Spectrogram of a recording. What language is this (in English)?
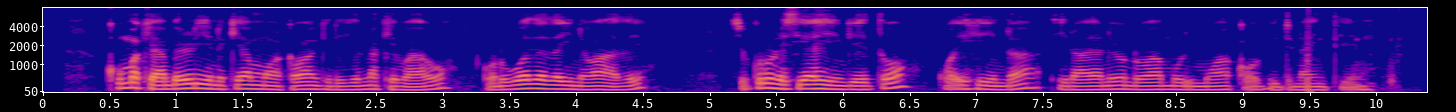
Kikuyu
